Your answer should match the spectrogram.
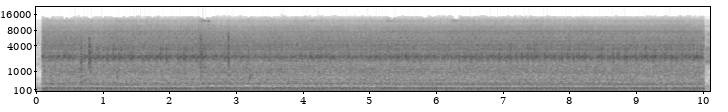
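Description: Bobcat E10 mini excavator's diesel engine running steadily while the hydraulic boom offset is worked, with a thin steady whine over the engine note. The sound cuts in suddenly at the start.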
